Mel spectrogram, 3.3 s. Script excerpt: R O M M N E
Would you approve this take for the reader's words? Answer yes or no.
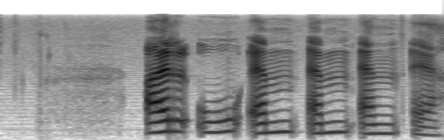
yes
